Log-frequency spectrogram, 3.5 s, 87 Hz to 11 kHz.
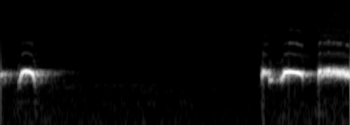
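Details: Spotted dove 'kuk 2' call used as a lure for other doves. A single rounded coo is followed by silence, then the start of another phrase of low hollow coos, cut off at the end.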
